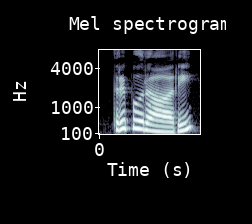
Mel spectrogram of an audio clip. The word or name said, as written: Tripurari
